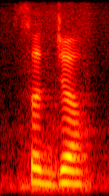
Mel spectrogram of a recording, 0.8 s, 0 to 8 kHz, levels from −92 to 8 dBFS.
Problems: none marked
